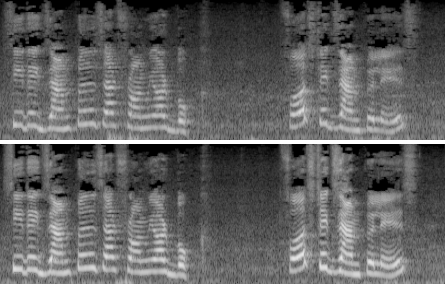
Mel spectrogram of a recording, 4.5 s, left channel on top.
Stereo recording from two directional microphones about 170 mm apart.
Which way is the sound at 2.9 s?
55° right (ahead or behind).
